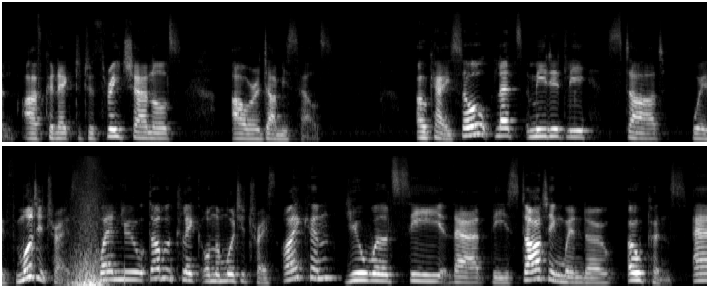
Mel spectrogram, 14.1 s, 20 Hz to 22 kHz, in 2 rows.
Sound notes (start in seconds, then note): 7.6 screen whooshing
